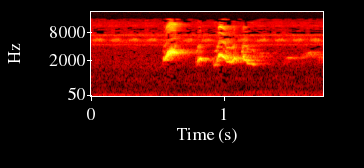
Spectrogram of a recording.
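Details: Red-whiskered bulbul decoy song played to stir other bulbuls into singing: a short warbled phrase of three or four quick slurred notes, over a steady high insect-like buzz.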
